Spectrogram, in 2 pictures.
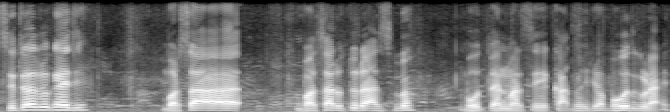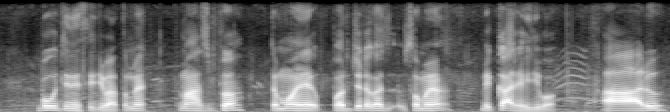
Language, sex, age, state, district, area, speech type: Odia, male, 18-30, Odisha, Nuapada, rural, spontaneous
